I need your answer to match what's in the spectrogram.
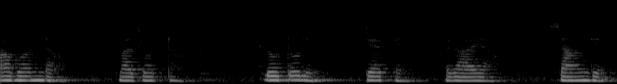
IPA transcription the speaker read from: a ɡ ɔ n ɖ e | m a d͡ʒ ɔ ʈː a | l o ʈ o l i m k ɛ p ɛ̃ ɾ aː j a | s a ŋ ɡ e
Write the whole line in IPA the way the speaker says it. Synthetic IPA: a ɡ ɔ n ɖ a | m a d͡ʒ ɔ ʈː a | l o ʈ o l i m k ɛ p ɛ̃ ɾ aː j a | s a ŋ ɡ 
